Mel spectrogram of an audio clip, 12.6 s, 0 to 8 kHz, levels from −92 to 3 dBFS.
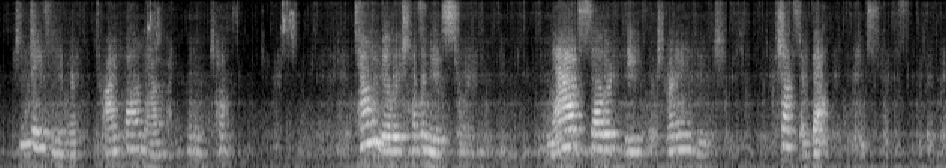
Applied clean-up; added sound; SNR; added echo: neural separator model SepFormer DNS4.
